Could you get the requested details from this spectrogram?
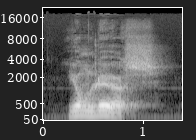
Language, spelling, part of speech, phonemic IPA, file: Dutch, jongleurs, noun, /jɔŋˈlørs/, Nl-jongleurs.ogg
- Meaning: plural of jongleur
